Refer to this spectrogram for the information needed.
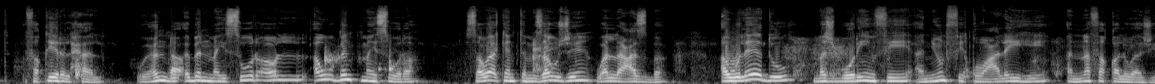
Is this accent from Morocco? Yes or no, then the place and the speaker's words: no; Lebanon; وبتعرفي في بعض البلدان مثل بلادنا لبنان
